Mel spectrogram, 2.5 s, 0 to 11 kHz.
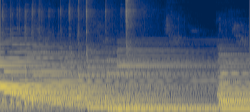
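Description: Piano sound from a Nord Stage keyboard: an Eb minor 7(11) chord rings on, and a deep bass note is struck about a second in.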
